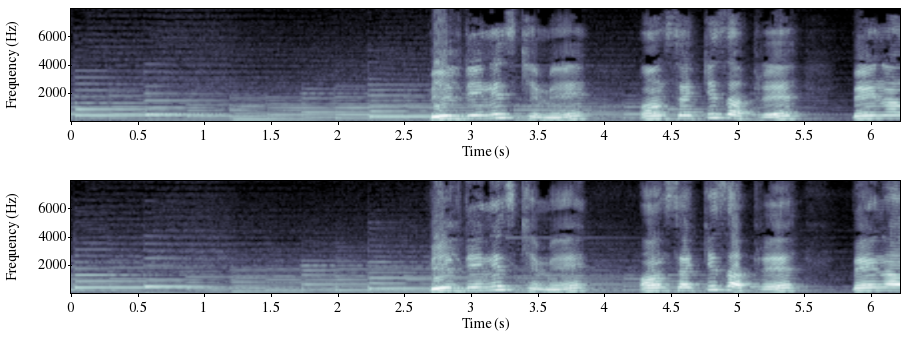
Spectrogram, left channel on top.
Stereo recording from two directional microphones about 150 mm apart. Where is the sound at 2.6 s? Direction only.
45° right (ahead or behind).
